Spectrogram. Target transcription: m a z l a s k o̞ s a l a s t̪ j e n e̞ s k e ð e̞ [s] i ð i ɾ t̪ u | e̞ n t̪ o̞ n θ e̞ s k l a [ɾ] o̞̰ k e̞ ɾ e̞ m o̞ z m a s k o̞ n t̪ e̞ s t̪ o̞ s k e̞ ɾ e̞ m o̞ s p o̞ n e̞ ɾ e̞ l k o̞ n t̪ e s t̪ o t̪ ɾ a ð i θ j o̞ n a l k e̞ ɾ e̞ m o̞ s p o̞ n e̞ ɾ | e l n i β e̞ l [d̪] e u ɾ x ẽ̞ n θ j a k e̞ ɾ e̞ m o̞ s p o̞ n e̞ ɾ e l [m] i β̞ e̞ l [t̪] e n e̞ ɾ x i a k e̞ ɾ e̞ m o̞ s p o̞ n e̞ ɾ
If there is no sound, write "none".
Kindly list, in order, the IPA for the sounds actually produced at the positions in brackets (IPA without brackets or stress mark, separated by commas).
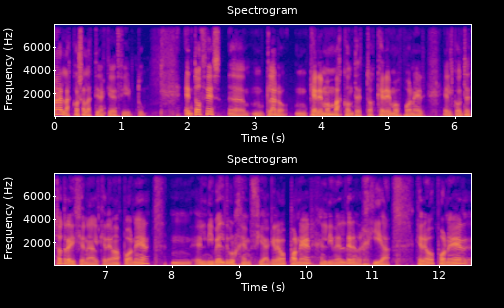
θ, ɾ, d̪, n, d̪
